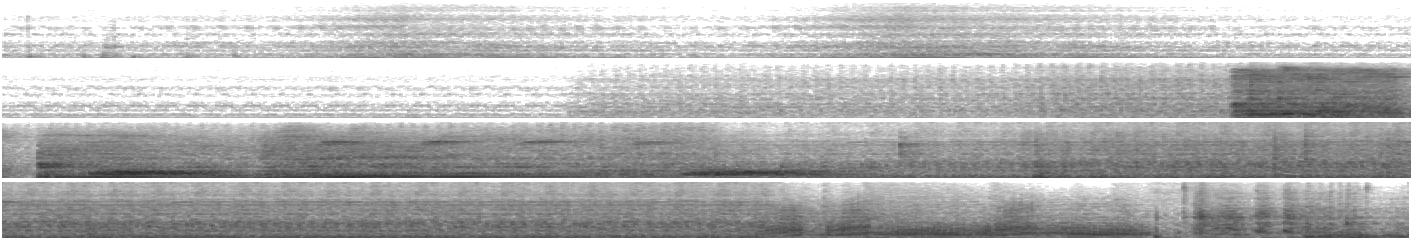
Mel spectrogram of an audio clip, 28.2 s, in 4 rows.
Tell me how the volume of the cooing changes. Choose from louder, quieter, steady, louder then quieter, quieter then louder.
quieter.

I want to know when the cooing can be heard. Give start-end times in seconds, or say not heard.
13.2-21.8.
